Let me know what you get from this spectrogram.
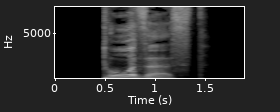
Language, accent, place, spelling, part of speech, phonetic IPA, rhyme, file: German, Germany, Berlin, tosest, verb, [ˈtoːzəst], -oːzəst, De-tosest.ogg
- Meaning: second-person singular subjunctive I of tosen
